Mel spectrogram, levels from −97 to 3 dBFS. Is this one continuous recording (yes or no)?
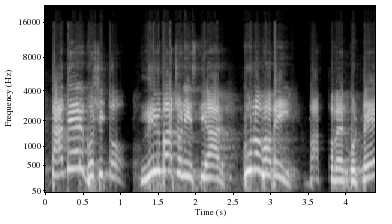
yes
